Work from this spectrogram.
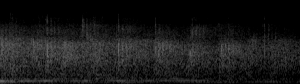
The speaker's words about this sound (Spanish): Dele un aplauso al Señor, por favor, en esta noche. Dele fuerte ese aplauso al Señor en esta noche.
